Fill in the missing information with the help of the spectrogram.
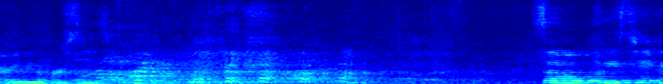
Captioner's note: congregation exclaims and laughs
